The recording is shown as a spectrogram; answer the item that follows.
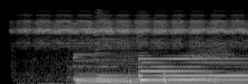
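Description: Cicadas yelling steadily in a high, even drone, with a fingerpicked acoustic guitar coming in under a second in and a new set of notes ringing out at about a second and a half.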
